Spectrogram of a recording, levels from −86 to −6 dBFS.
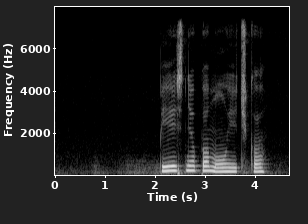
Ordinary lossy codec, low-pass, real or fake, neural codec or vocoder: none; 7.2 kHz; real; none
